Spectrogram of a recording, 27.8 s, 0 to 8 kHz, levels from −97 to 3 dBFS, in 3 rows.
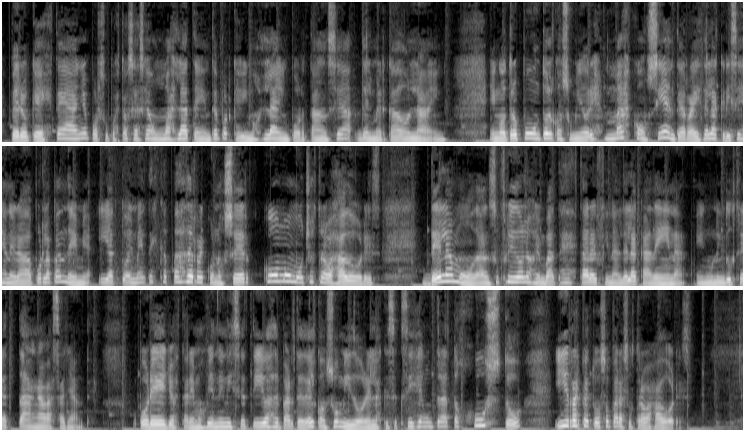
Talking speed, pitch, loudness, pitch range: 185 wpm, 215 Hz, -20 LUFS, 190-245 Hz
